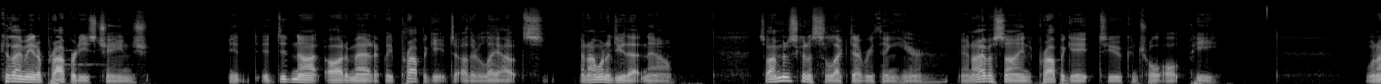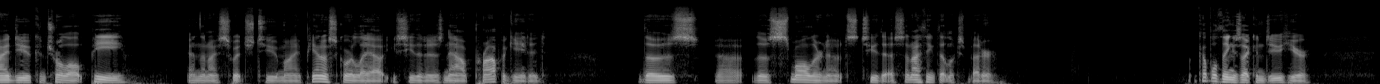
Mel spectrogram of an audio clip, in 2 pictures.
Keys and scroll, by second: 8.0 ctrl+a, 11.9 ctrl+alt+p, 16.5 alt+shift+].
